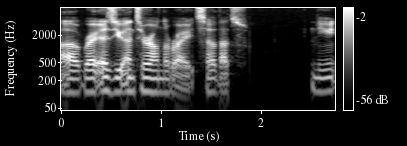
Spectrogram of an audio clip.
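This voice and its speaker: A man is speaking at a moderate pace. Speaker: gaming youtuber. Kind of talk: reading patch notes with commentary. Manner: stuttering, halting; casual, conversational.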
